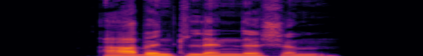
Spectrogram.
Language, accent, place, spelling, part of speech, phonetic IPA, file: German, Germany, Berlin, abendländischem, adjective, [ˈaːbn̩tˌlɛndɪʃm̩], De-abendländischem.ogg
- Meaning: strong dative masculine/neuter singular of abendländisch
